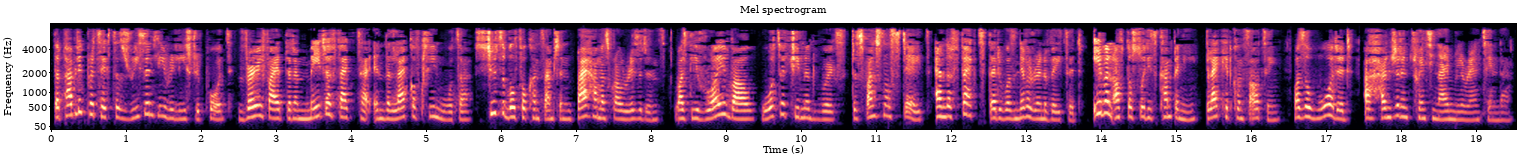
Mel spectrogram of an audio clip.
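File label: English; Edwin Sodi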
